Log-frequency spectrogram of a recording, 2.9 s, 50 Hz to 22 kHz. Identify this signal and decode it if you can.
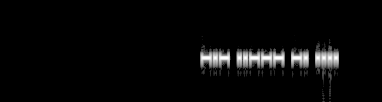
Morse code, heard as a keyed tone, about 53 wpm, 700 Hz. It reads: K2NH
